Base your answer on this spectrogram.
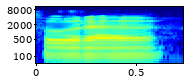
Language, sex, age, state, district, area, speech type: Tamil, male, 30-45, Tamil Nadu, Erode, rural, spontaneous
